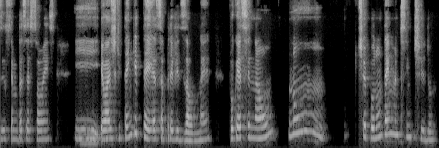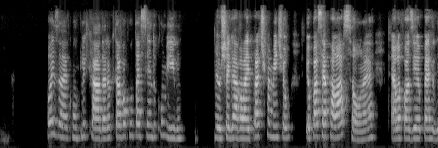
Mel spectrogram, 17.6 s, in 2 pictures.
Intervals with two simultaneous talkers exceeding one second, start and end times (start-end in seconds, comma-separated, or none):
none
